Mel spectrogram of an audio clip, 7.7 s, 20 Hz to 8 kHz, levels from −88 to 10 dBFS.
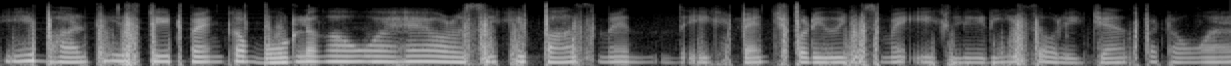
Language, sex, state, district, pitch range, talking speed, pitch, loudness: Hindi, female, Punjab, Kapurthala, 210-240 Hz, 220 wpm, 220 Hz, -18 LUFS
